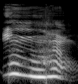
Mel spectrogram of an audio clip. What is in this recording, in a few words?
voice kid critical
